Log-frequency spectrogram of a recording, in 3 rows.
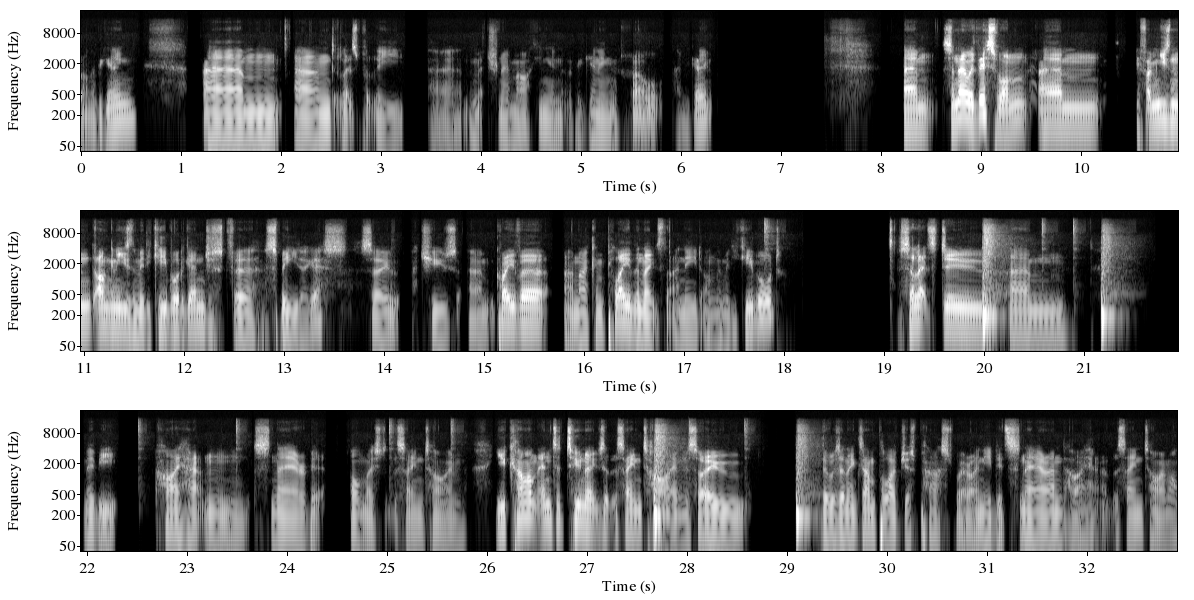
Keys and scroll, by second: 2.7 shift+t, 3.9-5.3 typing, 5.5 Return, 6.9 Escape, 14.2 5, 24.6 space.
